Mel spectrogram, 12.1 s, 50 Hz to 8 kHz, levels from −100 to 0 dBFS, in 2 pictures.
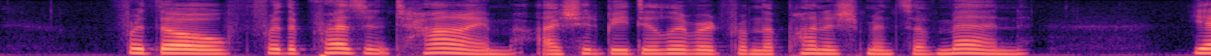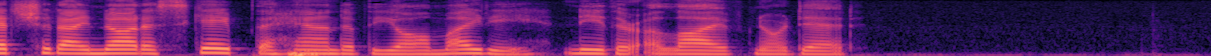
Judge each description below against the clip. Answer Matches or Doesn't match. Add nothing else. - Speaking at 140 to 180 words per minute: Matches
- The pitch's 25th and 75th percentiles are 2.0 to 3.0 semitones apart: Matches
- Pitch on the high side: Matches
